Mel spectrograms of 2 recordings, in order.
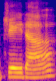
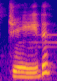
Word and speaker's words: Jade: it up i know um some people pronounce my name jada and i'm like no no it's jade not jada it's a pretty name but it's not my name so i try and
